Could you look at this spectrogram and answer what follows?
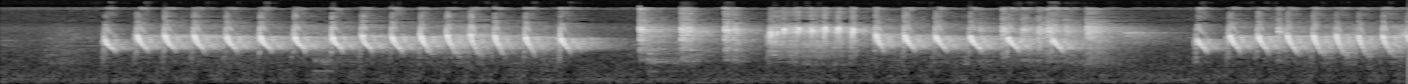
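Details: Kapas tembak bulbul, original sound: a rapid string of sharp downslurred chips broken by a harsher, broader, buzzy burst. The quick chipping series then resumes.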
